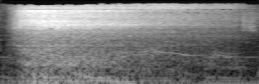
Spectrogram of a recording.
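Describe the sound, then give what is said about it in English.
A single deep, slow breath drawn in as part of a calming relaxation exercise. It is a breathy hiss that swells quickly, holds, then slowly tapers away, heard alone with no talk. “Now close your eyes, and let's take one last deep, peaceful breath in.”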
